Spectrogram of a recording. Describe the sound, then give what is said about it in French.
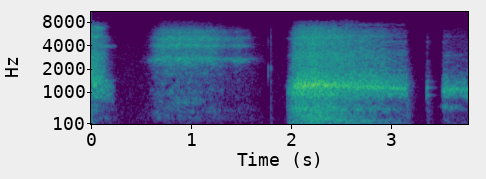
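Slow, deep breaths drawn in and let out, clearly audible, each long airy inhale and exhale separated by brief pauses, with no talking. “Écoutons cet air qui va et vient à l'intérieur de nous.”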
